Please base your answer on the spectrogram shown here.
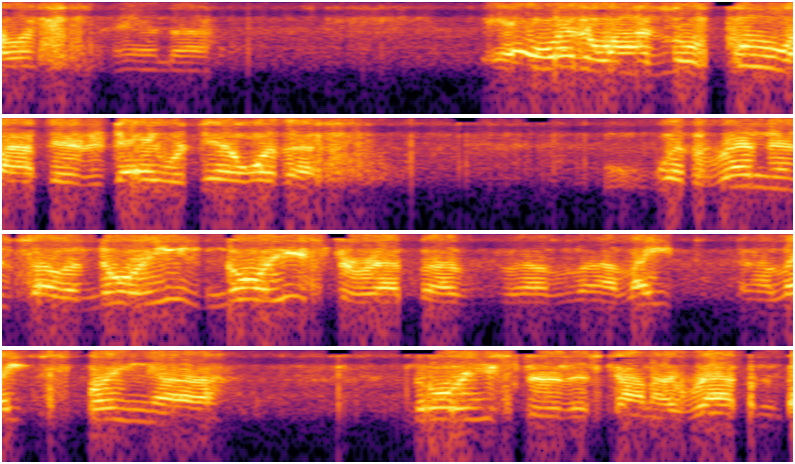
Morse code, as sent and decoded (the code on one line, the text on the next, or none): none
